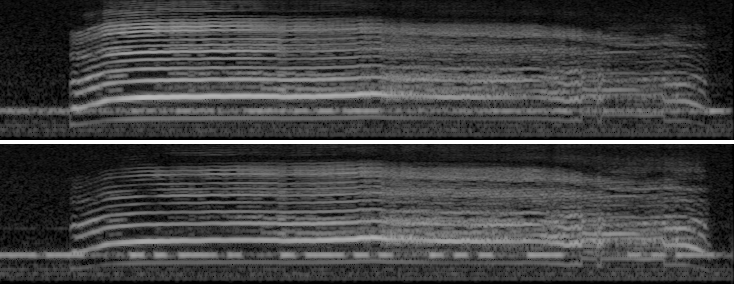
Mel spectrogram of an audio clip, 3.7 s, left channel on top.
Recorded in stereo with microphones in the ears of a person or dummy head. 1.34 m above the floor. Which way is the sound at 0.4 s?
85° left.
